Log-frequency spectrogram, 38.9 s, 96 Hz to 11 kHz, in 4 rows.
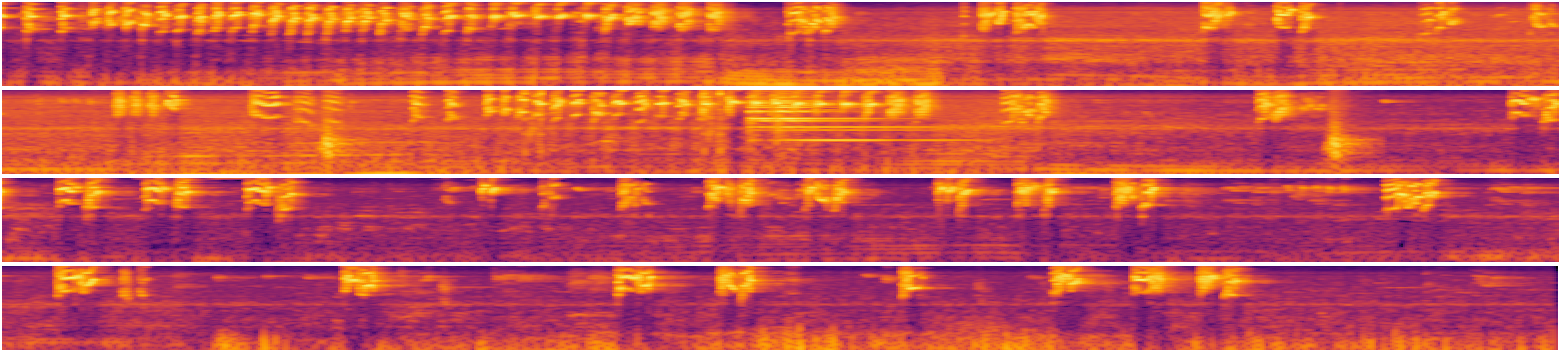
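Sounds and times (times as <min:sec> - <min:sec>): bird chirping high-pitched: 0:11.4 - 0:16.4.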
